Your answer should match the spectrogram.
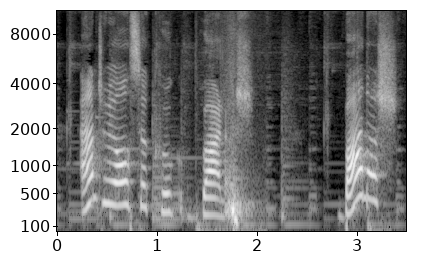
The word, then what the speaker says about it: banush: Banush translates and pronounced simply like banush. Banush чи banosh. This is the same.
